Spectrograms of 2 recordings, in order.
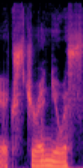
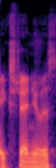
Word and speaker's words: extraneous: of the word extraneous I kept saying extra newest like it's strenuous that it can be extraneous talking to me but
